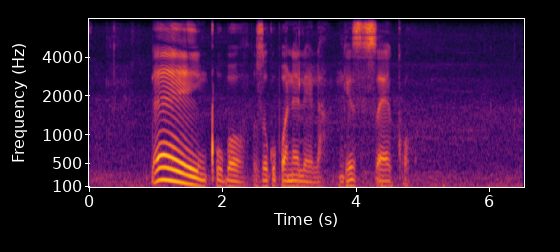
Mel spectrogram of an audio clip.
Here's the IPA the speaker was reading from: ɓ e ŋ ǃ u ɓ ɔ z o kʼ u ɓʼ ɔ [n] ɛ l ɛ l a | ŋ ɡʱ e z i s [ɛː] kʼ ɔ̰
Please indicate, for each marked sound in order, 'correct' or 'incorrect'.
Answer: correct, correct

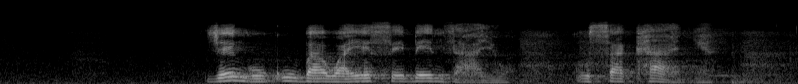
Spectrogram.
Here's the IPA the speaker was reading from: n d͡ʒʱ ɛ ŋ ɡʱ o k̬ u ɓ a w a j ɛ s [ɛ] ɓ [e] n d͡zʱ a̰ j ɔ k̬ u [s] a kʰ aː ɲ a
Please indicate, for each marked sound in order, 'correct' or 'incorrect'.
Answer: correct, incorrect, correct

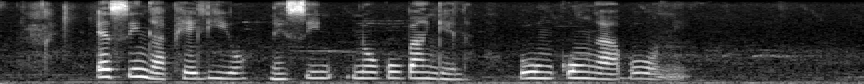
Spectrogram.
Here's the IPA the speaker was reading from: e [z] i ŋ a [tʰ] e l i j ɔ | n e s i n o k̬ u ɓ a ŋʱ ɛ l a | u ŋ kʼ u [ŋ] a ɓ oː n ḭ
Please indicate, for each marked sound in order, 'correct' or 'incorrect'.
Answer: incorrect, incorrect, correct

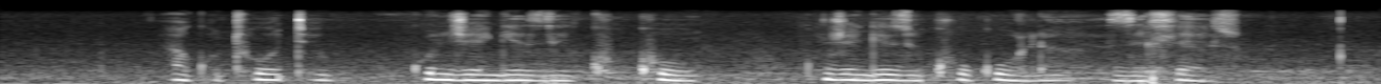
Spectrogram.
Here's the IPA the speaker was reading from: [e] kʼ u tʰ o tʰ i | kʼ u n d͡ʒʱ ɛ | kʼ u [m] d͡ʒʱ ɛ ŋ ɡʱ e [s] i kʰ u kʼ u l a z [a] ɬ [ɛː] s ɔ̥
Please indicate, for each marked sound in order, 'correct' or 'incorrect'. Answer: incorrect, incorrect, incorrect, incorrect, correct

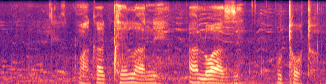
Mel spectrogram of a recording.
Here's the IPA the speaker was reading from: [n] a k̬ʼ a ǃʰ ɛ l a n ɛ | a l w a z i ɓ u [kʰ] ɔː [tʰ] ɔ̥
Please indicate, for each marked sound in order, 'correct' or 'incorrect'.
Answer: incorrect, incorrect, correct

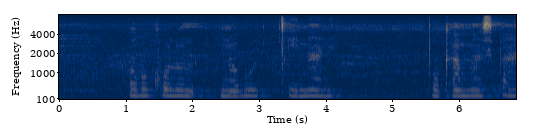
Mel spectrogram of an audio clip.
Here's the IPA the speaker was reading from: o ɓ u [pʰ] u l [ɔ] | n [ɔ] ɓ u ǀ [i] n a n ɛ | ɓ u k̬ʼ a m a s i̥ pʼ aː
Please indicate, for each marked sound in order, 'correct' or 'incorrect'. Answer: incorrect, incorrect, incorrect, correct

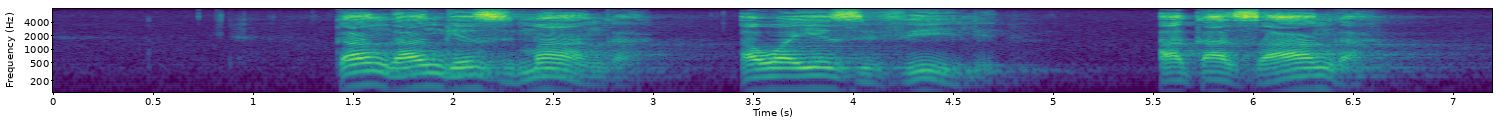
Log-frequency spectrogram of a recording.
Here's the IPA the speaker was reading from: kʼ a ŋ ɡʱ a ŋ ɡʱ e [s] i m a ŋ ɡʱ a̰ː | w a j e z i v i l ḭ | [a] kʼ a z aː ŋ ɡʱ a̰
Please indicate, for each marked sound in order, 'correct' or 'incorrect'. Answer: incorrect, correct

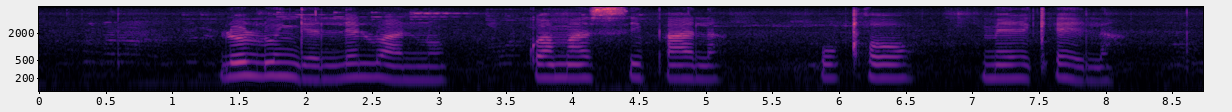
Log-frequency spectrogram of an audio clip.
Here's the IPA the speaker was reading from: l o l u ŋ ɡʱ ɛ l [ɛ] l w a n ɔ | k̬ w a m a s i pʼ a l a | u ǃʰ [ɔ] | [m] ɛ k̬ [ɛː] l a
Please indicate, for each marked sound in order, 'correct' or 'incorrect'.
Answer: correct, correct, correct, correct

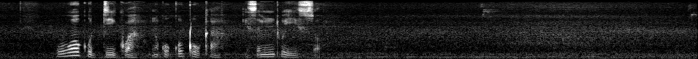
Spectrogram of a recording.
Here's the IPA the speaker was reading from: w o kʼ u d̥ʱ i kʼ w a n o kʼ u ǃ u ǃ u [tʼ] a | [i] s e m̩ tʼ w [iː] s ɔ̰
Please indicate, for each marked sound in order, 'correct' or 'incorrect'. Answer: incorrect, correct, correct

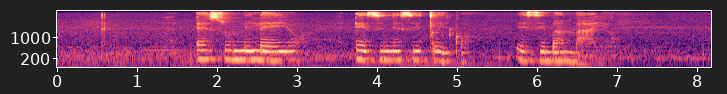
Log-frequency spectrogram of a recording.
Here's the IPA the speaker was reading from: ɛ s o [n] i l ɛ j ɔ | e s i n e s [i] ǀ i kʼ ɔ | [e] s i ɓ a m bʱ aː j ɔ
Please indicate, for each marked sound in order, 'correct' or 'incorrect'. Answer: incorrect, correct, correct

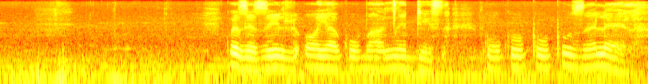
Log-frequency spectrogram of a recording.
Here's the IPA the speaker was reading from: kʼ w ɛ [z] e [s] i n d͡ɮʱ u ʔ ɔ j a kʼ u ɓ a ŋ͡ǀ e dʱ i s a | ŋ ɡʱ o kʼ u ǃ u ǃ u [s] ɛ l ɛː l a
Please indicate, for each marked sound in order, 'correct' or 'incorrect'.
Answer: correct, incorrect, incorrect

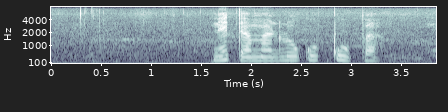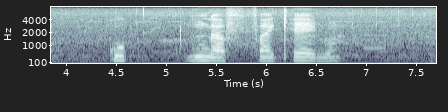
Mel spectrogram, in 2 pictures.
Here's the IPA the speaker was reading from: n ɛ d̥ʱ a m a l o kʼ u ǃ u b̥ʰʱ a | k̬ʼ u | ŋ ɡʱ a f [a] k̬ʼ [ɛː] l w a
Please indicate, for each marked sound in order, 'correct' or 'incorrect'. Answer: correct, correct

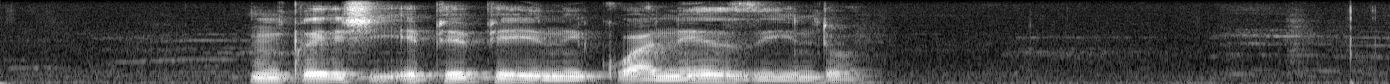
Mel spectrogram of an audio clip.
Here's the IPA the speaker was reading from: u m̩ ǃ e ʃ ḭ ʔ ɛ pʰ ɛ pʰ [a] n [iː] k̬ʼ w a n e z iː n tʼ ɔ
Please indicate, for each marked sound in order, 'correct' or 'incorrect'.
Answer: incorrect, incorrect

